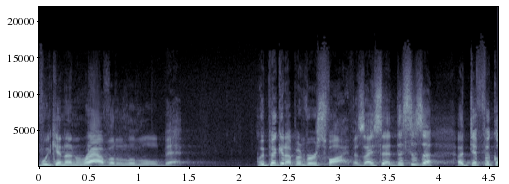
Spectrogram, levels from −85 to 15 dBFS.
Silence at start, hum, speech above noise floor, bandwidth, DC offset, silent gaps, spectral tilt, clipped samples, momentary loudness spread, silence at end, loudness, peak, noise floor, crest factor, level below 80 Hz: 0 s; none; 37 dB; 16 kHz; under 0.1%; none; -4 dB/octave; under 0.1%; 11 LU; 0 s; -16 LUFS; 0 dBFS; -54 dBFS; 16 dB; -58 dBFS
